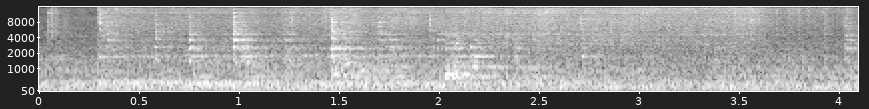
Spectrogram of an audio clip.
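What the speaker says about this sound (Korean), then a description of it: "그리고 표고 가서 쭉 볶아주세요." Sliced zucchini and shiitake mushrooms stir-fry in a pan for kalguksu, a soft steady sizzle broken by a few spatula scrapes and taps, close and alone.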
